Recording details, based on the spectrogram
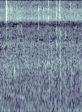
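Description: Rain comes down in a continuous broadband hiss with occasional sharper drop taps, fairly close and unbroken, with no clear voice over it.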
